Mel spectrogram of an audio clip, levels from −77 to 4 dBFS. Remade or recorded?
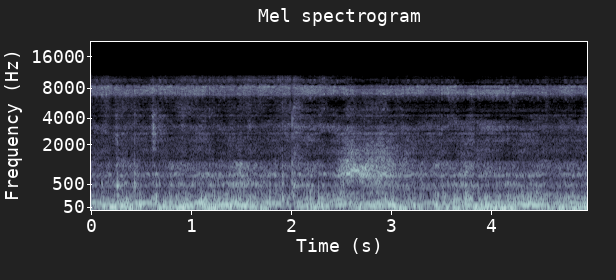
remade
